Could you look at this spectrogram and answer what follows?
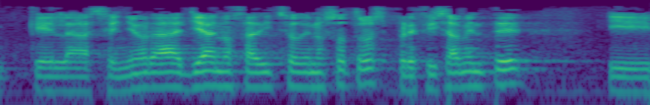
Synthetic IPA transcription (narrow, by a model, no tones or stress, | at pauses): ke̞lase̞ɲo̞ɾaʝano̞sað̞it͡ʃo̞ð̞e̞no̞so̞t̪ɾo̞spɾe̞θisamẽ̞nt̪e̞ | i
